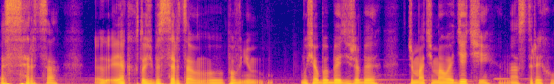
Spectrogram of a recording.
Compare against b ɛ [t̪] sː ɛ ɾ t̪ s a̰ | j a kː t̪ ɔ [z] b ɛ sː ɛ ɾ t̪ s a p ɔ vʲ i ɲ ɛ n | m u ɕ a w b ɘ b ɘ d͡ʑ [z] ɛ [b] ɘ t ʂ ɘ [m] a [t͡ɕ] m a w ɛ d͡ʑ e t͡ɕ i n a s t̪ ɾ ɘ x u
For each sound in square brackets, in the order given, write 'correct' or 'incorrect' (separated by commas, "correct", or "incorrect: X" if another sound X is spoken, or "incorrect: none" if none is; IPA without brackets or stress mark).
incorrect: none, incorrect: ʑ, incorrect: ʐ, correct, correct, correct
